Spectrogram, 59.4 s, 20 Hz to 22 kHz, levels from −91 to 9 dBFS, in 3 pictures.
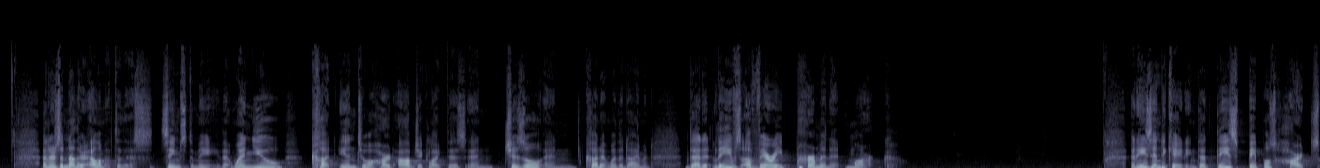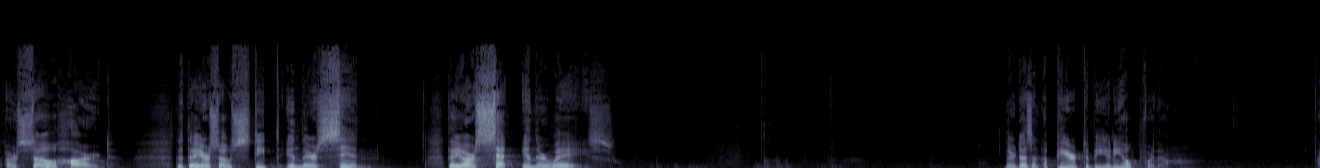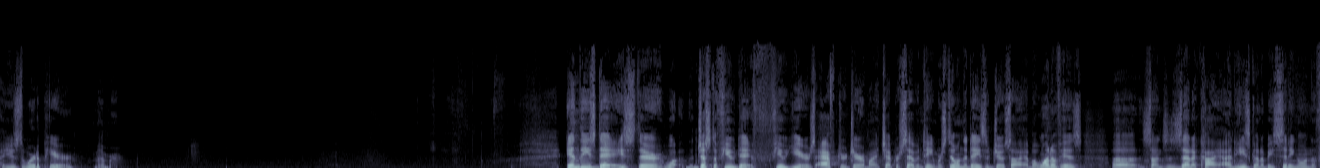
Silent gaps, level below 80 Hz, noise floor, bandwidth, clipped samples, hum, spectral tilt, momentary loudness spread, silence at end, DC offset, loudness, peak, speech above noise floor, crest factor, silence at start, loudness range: none; -62 dBFS; -84 dBFS; 16 kHz; under 0.1%; none; -5 dB/octave; 17 LU; 0 s; under 0.1%; -35 LUFS; -12 dBFS; 49 dB; 24 dB; 0.25 s; 10 LU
